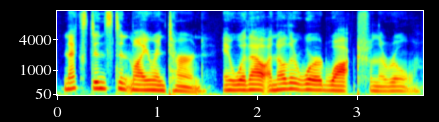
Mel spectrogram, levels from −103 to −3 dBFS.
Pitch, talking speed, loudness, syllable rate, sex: 165 Hz, 195 wpm, -19 LUFS, 5.6 syllables/s, female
